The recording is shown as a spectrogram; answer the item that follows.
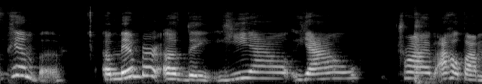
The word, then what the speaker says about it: Yao: The young man in this story was Pemba, a member of the Yao tribe.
